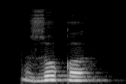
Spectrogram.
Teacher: Буква Каф, когда с сукуном, дает эхо, является из буквы Калкала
